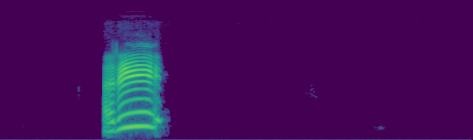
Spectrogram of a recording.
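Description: A woman's single short exclamation, 'arey', high-pitched and rising then falling in pitch, in otherwise dead silence.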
